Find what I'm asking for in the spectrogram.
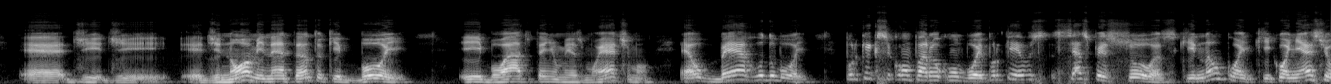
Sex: male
